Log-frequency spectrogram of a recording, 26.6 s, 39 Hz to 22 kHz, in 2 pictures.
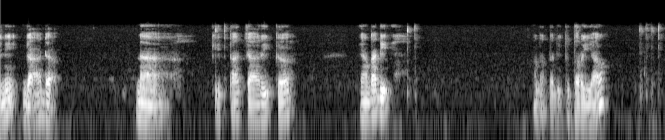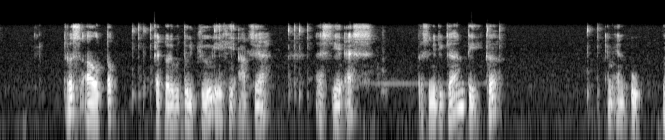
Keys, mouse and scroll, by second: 4.1 click, 5.1 click, 8.0 click, 12.6 click.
